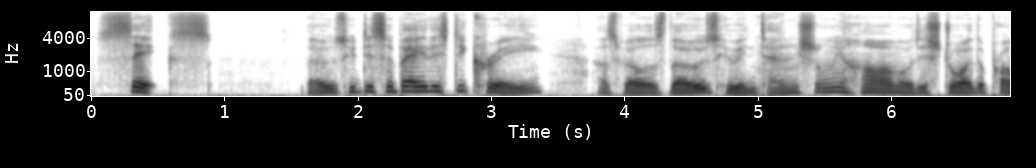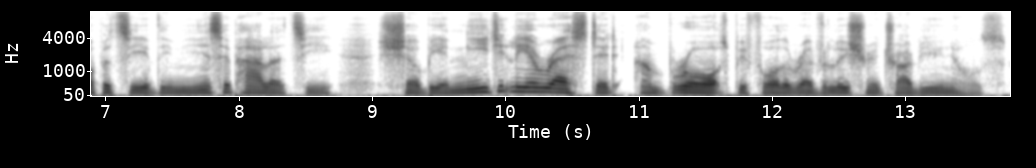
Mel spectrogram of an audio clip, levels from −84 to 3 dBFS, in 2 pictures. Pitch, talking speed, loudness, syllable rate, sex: 135 Hz, 130 wpm, -18 LUFS, 5.2 syllables/s, male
